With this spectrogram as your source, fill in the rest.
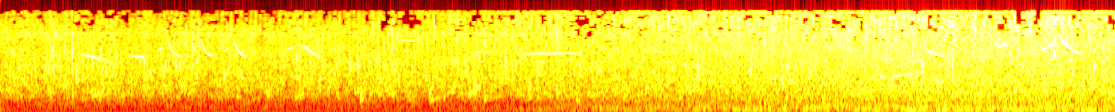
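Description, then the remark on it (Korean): A sudden rain shower pours down in a dense, steady hiss that grows heavier partway through, with a few faint bird chirps in the background. “수아와 친구들이 계곡으로 내려간 후 몇 시간쯤 지나 소나기가 내렸다”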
